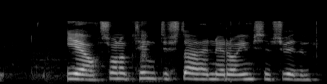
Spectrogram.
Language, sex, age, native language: Icelandic, male, 12, Icelandic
